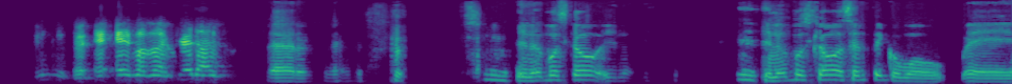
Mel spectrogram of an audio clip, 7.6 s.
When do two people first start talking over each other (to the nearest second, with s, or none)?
none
